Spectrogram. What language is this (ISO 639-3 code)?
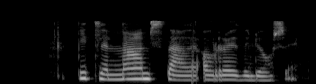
isl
